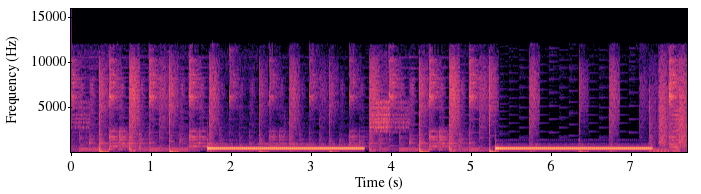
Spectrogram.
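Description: A telephone rings on the line as two long, steady single-pitch tones, each about two seconds, with short bursts of other sound between them.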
